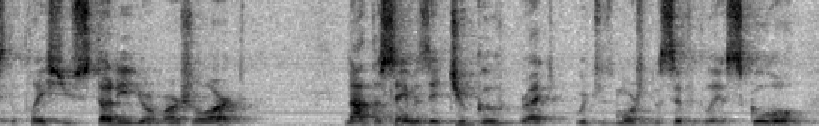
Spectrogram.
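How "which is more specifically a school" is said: normal talking voice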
